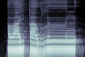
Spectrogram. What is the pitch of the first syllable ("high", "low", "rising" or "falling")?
rising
